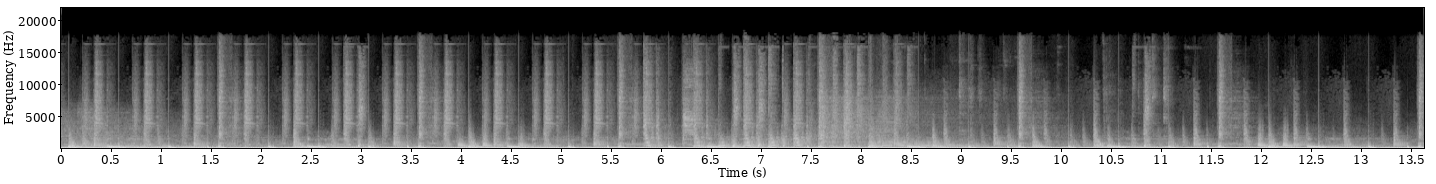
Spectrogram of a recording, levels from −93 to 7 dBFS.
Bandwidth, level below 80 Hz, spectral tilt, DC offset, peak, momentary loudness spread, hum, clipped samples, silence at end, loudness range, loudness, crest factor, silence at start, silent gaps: 15.5 kHz; -10 dBFS; -5.5 dB/octave; under 0.1%; 0 dBFS; 1 LU; none; under 0.1%; 0 s; 1 LU; -12 LUFS; 8 dB; 0 s; none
